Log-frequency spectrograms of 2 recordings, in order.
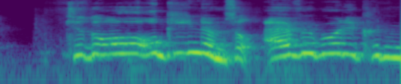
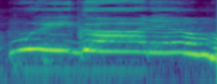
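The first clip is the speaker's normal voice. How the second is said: high cackling gloat, getting louder; gloating laugh; 8 semitones higher, 4 dB louder, much slower than usual. Acted. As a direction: laugh like villains who caught him. Jealous men gloat, laughing.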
